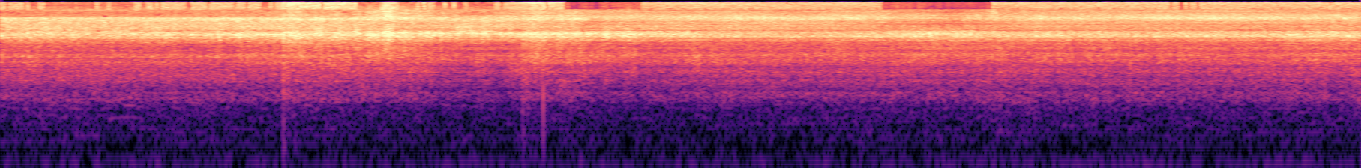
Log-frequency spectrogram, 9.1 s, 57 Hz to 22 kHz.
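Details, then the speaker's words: Dental air-water syringe rinsing phosphoric acid etch off a tooth during a sealant procedure demonstration: steady high hissing spray with a couple of brief clicks. "And then we put this right on top here, and then air and water to really get off there. Okay, and then water for 30 seconds."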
